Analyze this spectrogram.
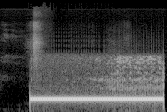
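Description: A steady, loud telephone dial tone of an outgoing call holds one unbroken pitch for about two seconds, starting and stopping abruptly, with no voices over it.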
